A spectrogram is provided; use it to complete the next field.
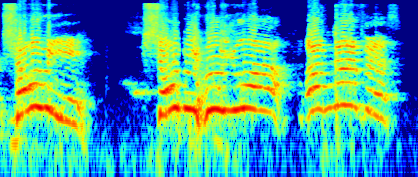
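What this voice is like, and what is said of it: Yelling angrily. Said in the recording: “he's yelling at me”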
